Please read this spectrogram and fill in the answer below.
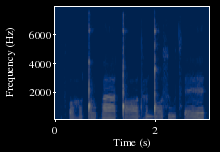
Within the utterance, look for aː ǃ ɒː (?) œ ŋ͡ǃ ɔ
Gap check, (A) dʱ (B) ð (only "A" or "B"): A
